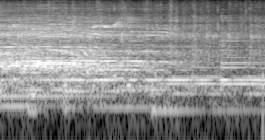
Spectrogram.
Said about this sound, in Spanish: Oh, si tú lo crees, dale un fuerte aplauso al rey. Es más, ponte de pie y dale un grito de gloria al Señor.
